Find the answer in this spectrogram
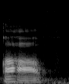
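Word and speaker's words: قاف: There is this special sound coming from inside the throat for Qaf, which is not exactly what is needed in this case.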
